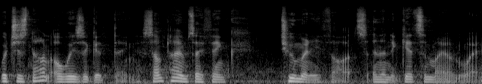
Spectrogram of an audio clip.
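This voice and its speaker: Over noticeable background noise, a man speaks. His pitch is medium, with ordinary variation. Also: fairly quick pace. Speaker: game streamer. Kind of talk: casual live stream chat. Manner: halting.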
